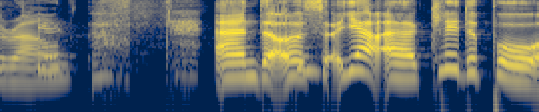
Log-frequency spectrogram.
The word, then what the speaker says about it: Clé de Peau: I'm thinking also about, I will say it in French, the French way, clé de peau.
